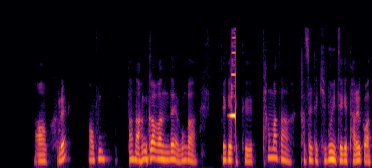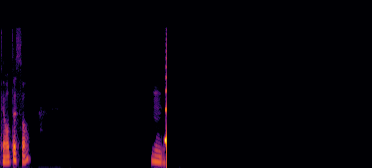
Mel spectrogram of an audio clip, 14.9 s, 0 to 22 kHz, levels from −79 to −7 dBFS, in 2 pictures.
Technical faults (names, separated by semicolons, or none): unstable filter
